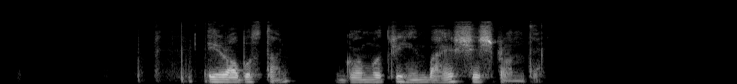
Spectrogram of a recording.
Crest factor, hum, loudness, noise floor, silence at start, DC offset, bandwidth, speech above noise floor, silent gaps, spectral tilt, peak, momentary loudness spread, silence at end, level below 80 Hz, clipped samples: 22 dB; none; -24 LUFS; -55 dBFS; 1.8 s; under 0.1%; 8 kHz; 31 dB; 3.07-3.33 s; -5 dB/octave; -6 dBFS; 24 LU; 1.95 s; -66 dBFS; under 0.1%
